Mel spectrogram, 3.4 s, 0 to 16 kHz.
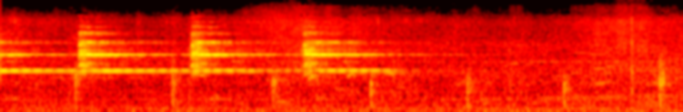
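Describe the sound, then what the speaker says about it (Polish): A city tram, line 4 in Bydgoszcz, Poland, rolls past close by with a rhythmic clack of wheels over rail joints and a steady high metallic ring, fairly loud throughout. "Spodziewałem się tramwaju"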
